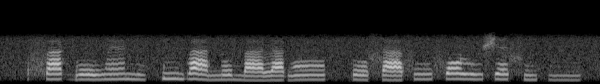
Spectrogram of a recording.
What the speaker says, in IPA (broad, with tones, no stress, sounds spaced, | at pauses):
f a˦ ɡ͡b o˧ w ɛ̃˦ n i˧ k͡p ĩ˦ b a˦˨ n o˧ m a˨ l a˧ ɡ ɔ̃˦ | k o˨ s a˨ f u˧ f ɔ˦ l u˧ ʃ ɛ˦ s ĩ˧ k i˧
